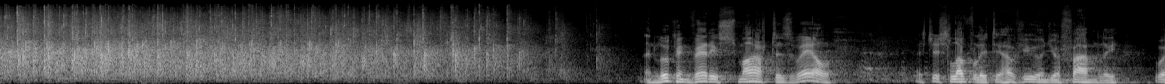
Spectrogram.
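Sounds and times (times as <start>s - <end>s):
audience applause: 0.0s - 6.3s
speech: 6.5s - 8.5s, 9.2s - 11.6s
laughter: 8.2s - 9.7s.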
